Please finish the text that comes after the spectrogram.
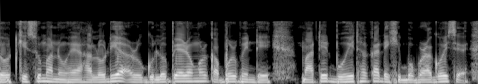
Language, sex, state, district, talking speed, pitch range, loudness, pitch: Assamese, male, Assam, Kamrup Metropolitan, 190 wpm, 110-140 Hz, -13 LUFS, 120 Hz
